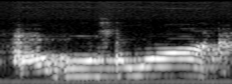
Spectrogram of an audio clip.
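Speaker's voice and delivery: high, loud farmer call. Acted. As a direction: bellow it as the lazy farmer. Farmer calls from bed.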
